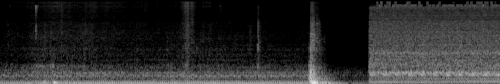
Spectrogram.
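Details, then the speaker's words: BMW E90 with N55 six-cylinder, after replacing belts and pulleys: smooth, even idle hum with no chatter or rattle from the belt drive apart from a brief handling thump; normal idle. "oh good there's no rattling as you could hear"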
